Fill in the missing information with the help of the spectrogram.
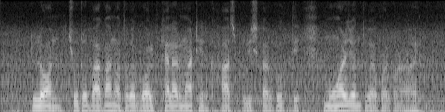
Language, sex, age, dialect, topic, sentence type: Bengali, male, 18-24, Standard Colloquial, agriculture, statement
